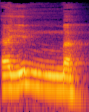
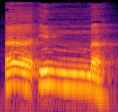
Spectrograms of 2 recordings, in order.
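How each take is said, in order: First: The second hamza is replaced by a y sound. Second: A long alif separates the two full hamzas. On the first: "إبدال هذه الهمزة" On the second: "له الإدخال وعدم، مع التحقيق طبعا"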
